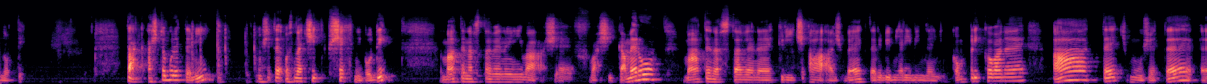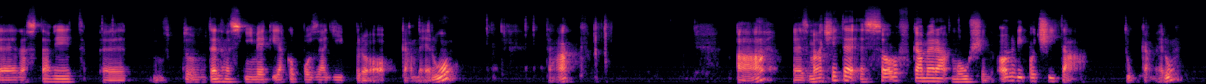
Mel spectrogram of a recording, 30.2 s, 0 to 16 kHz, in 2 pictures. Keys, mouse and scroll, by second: 2.4 click, 2.4 a, 2.7 a, 3.0 a, 16.3-20.4 drag, 22.5 KP_0, 25.0 F10, 26.9-28.8 drag.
